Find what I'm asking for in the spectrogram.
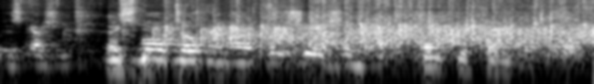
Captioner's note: round of applause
